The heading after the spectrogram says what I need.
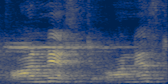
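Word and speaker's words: honest: ऑनेस्ट में भी H silent होता है ओके।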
